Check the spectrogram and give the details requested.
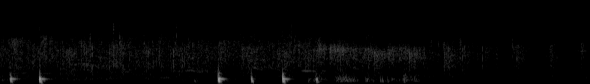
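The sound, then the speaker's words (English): A church audience claps their hands unto the Lord in steady applause during a 2021 sermon, a dense wash of patter punctuated by several sharper, louder claps, the whole fairly soft, with no one talking. “If you're thankful, you ought to clap your hands unto the Lord.”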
